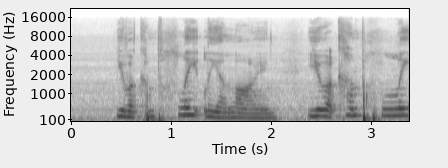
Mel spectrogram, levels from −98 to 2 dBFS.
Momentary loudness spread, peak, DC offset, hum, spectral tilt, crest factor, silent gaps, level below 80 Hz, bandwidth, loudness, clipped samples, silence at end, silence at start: 7 LU; -10 dBFS; under 0.1%; none; -6.5 dB/octave; 20 dB; none; -50 dBFS; 15.5 kHz; -31 LUFS; under 0.1%; 0 s; 0 s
